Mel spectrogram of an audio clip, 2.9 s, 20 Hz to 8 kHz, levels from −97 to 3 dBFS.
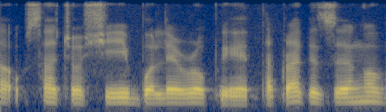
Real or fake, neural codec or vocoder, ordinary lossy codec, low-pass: real; none; Opus, 64 kbps; 7.2 kHz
